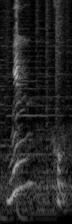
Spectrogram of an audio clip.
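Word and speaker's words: مِنْهُمْ: Cara membacanya harus jelas yaitu min hum.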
